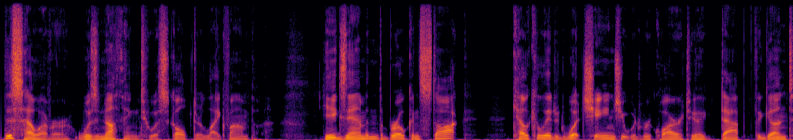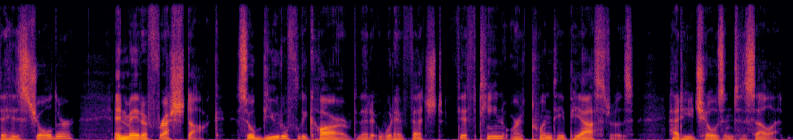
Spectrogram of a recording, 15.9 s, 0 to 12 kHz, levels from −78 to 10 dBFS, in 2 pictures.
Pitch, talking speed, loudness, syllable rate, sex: 115 Hz, 190 wpm, -20 LUFS, 5.4 syllables/s, male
